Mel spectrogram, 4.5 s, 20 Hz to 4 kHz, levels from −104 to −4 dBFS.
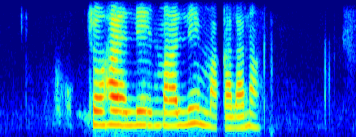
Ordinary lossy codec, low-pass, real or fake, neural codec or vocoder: Opus, 16 kbps; 3.6 kHz; fake; vocoder, 22.05 kHz, 80 mel bands, WaveNeXt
